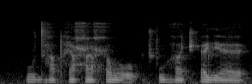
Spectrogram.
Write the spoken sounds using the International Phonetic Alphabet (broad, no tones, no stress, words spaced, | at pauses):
udʱapʰɛħɘ ħo | t͡ʃʼuɦɐ t͡ʃʼɛlʲɛ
